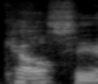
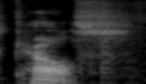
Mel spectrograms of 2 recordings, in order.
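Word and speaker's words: Kelce: uh celebrity softball game it's not Kelsey it's Kel He said everybody pronounces it wrong and I'm like yeah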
